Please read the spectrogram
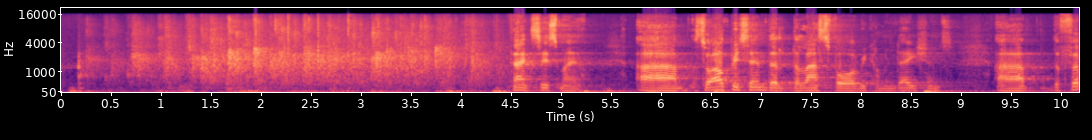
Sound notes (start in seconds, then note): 0.0 audience applauds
